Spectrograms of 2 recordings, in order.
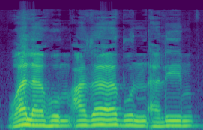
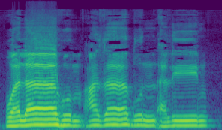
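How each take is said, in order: First: The 'la' syllable has a short vowel. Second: The 'la' syllable has a long vowel. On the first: They will receive a painful punishment. The speaker calls it right. "lamnya harus dibaca pendek" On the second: They will not receive a painful punishment. The speaker calls it wrong. "tidak boleh"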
